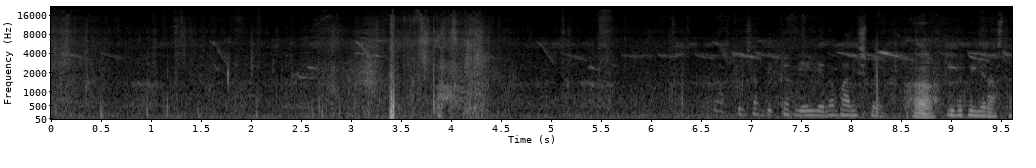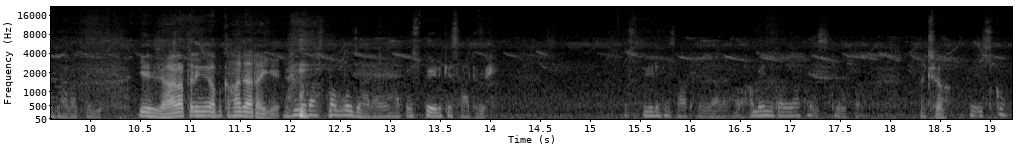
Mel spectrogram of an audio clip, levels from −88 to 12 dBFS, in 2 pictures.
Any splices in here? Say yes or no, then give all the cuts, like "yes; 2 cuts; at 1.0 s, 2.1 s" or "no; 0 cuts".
no; 0 cuts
